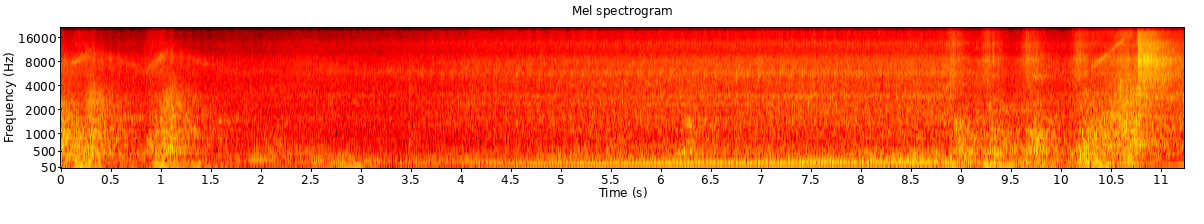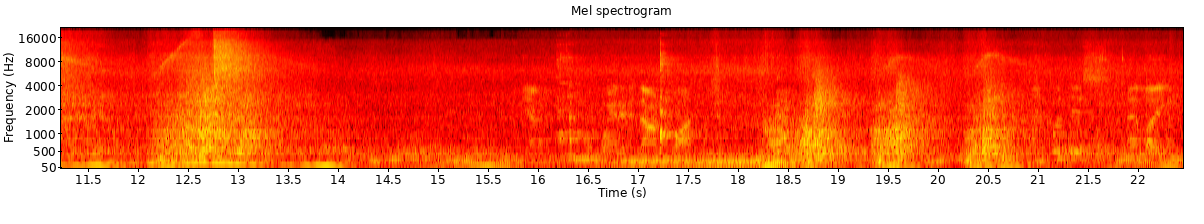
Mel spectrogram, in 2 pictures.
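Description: A homemade welded push car's engine and exhaust rev up and down in repeated swells, loud and close, with a lower idle between the bursts and people talking throughout.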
